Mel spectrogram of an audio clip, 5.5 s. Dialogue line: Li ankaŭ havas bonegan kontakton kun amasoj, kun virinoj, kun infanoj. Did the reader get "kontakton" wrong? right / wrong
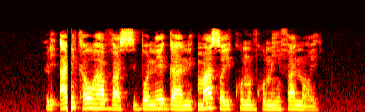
wrong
